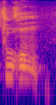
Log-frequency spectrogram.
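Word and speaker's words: touron: basque les fameux tour on le prononce tout rond parce que ça évoque la forme de ces friandises toute ronde ce sont des bonbons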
